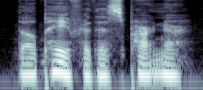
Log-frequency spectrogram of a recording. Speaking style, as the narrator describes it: said quietly

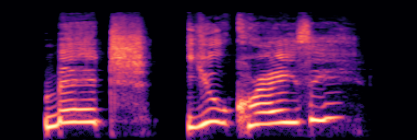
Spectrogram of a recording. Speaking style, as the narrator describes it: the voice in my head that sounds suspiciously close to my mother's screams

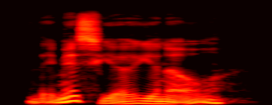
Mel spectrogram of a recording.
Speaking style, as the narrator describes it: Grandma told her, weakly

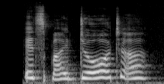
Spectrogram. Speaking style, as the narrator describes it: the woman sobbed

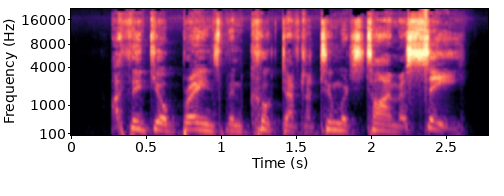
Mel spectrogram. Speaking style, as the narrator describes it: snapped Liam Sanders

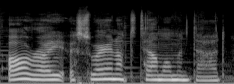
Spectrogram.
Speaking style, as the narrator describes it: he sighed and said

